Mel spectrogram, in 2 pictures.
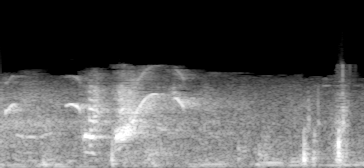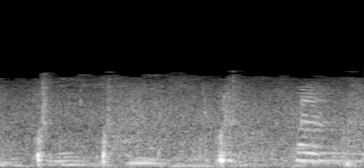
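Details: Baby monkey Leo, also called Rainbow, cries while begging its mother for milk: a short burst of high, wavering squeals early on, then scattered soft clicks and knocks with quiet background noise.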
